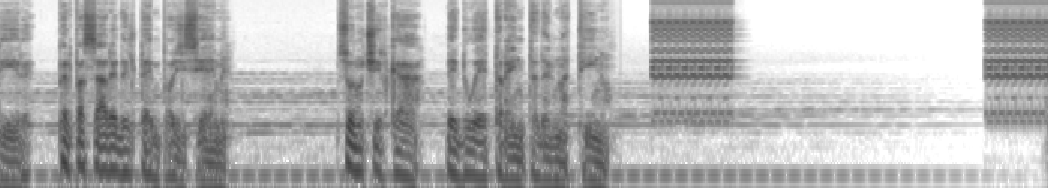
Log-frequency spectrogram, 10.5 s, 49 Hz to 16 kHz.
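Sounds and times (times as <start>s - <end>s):
speech: 0.3s - 2.4s, 3.4s - 6.7s
telephone ringing in an apartment: 6.5s - 7.4s, 9.9s - 10.4s.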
